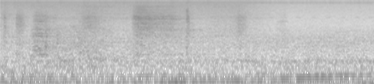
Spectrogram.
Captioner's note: heavy breathing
